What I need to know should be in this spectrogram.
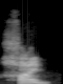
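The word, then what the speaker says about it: Chaim: It says Chain Bloom. Chain David Bloom is an American sports executive. – Yeah, but he was the chief baseball. – It's pronounced Heim, though.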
